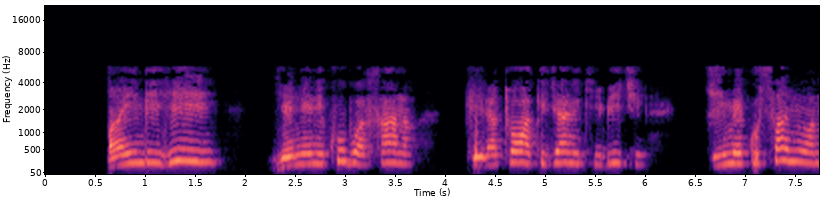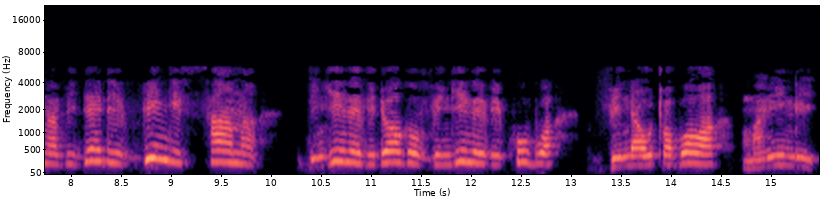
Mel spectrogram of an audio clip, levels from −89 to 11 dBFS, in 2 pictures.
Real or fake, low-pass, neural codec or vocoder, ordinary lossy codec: fake; 7.2 kHz; codec, 16 kHz, 4 kbps, FreqCodec, smaller model; MP3, 24 kbps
